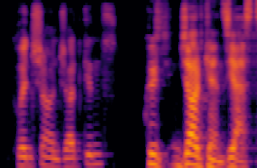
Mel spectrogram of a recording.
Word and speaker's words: Judkins: Judkins, yes, Judkins and Travion Henderson.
